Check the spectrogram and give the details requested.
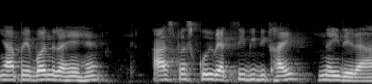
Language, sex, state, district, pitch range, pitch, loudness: Hindi, female, Uttar Pradesh, Budaun, 200-225 Hz, 215 Hz, -16 LUFS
